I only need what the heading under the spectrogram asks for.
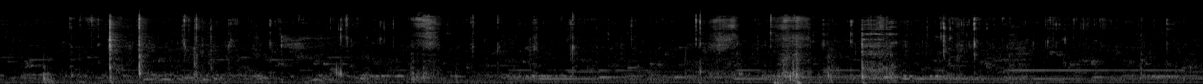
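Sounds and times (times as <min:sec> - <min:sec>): chewing food: 0:00.6 - 0:12.0
slurp from a spoon: 0:04.1 - 0:04.5.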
